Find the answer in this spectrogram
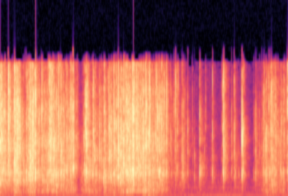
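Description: Plastic snack bag of Candy Pop popcorn crinkling and crackling steadily as it is gripped and pulled hard at the top to force it open.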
